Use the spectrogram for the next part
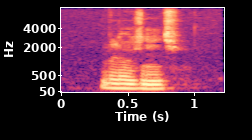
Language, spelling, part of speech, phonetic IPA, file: Polish, bluźnić, verb, [ˈbluʑɲit͡ɕ], LL-Q809 (pol)-bluźnić.wav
